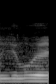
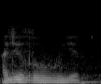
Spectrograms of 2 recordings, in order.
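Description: First: The word is rattled off quickly. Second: The word is said slowly and unhurriedly. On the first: The prayer is said without feeling or attention. The speaker calls it wrong. "Вот люди в основном тараторят" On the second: The prayer is said with feeling and attention. The speaker calls it right. "во время молитвы не надо никуда торопиться"

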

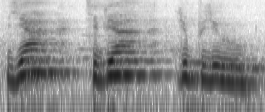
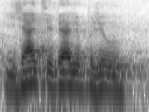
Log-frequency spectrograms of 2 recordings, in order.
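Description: First: It is said with showy outward emotion. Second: It is said simply, in a plain manner. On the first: The feeling does not ring true. "Это эмоциональное повторение не вставляет" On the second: It is better but still lacks depth. "говорит просто «я тебя люблю», опираясь на свое настроение внутреннее"

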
